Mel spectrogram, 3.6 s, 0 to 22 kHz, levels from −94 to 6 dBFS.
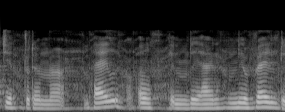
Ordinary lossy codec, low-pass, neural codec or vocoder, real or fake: MP3, 64 kbps; 7.2 kHz; autoencoder, 22.05 kHz, a latent of 192 numbers a frame, VITS, trained on one speaker; fake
